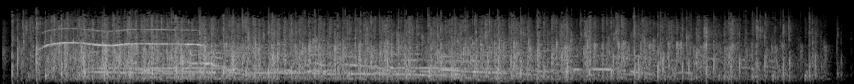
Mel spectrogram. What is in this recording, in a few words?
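Applause Cheering Whistle, large; medium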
